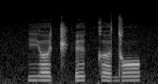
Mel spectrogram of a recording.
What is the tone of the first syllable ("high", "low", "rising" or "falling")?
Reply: low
